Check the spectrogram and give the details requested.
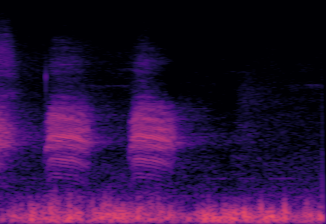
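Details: Crows squabbling over peanuts along a territory border give two drawn-out, rasping caws in close succession, with wind rumbling beneath.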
